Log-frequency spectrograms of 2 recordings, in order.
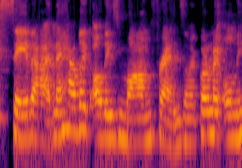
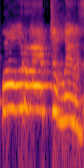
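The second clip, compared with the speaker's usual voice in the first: nothing-to-lose shrug; 12 semitones higher, 4 dB louder, much faster than usual. Retold or imitated. Her past shrugging-off attitude, voiced.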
